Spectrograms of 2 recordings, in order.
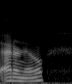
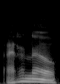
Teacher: the don't and no just merge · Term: linking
